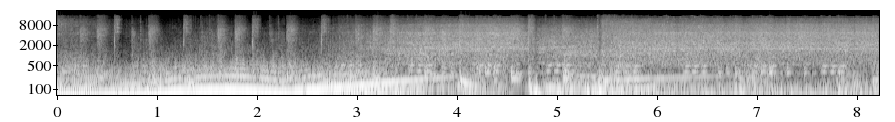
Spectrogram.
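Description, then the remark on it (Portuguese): A loud tuned, lowered car engine revs hard, its pitch sweeping up and down through several throttle bursts before settling into a steady, rising roar at maximum acceleration. “Carro tunado, máxima aceleração.”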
